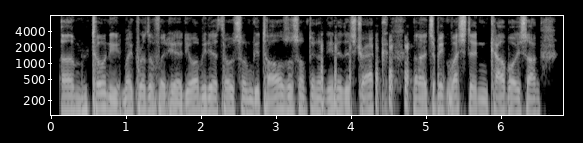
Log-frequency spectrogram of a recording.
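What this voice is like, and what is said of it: Mumbly English accent impression. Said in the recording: “this English accent. I got to tell you, it's fantastic ... I thought my Mike Rutherford wasn't bad though, because he's very mumbly.”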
